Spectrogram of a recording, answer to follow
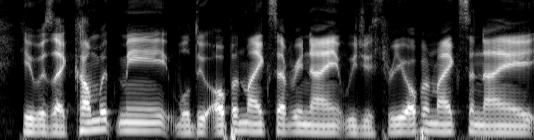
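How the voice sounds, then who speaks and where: Speaking fairly quickly with a Chicago accent, a man keeps a medium pitch and fairly even intonation in a dry, close recording with no echo. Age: 30s. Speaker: comedian. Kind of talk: casual chat. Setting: studio.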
